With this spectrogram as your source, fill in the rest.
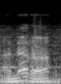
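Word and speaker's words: ANETA: Yeah, Anita rhymes with Norman Mineta. Oh, I thought it rhymed with my friend Anita.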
